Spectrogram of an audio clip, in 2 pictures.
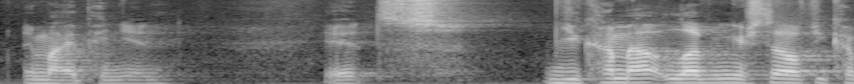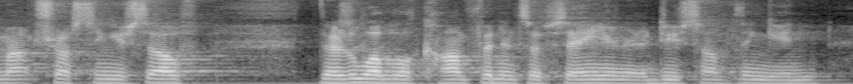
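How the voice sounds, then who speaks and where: A man's voice: medium pitch, darkish tone. A man recording a casual personal vlog, talking in an earnest, reflective way. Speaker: vlogger documenting a cold plunge challenge.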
